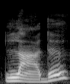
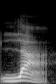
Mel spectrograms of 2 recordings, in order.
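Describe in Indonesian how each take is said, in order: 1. Bunyi d diucapkan. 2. Bunyi d dihilangkan.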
